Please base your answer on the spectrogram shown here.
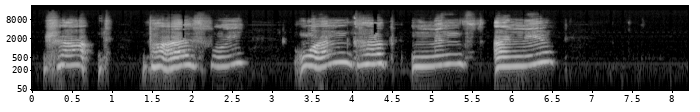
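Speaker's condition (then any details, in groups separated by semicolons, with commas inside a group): Cerebral palsy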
